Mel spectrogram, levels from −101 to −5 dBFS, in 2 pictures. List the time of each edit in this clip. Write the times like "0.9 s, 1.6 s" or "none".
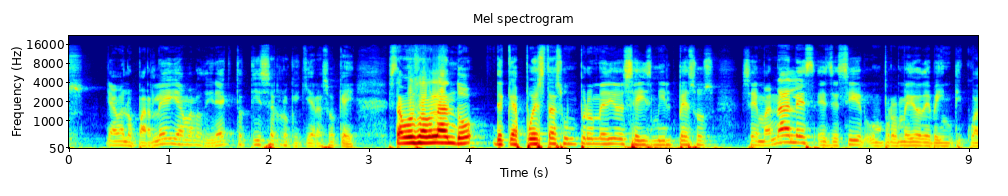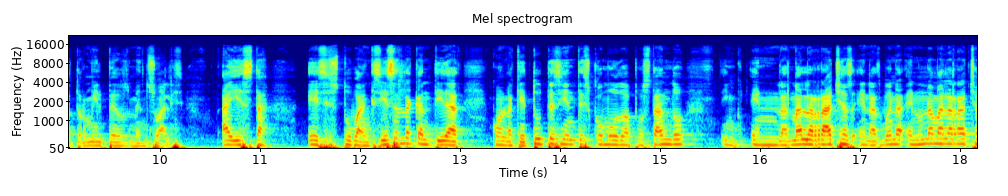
none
